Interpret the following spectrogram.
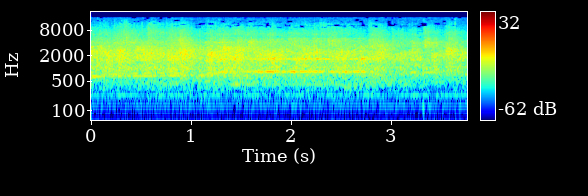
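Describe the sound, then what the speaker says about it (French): A congregation claps together in a church service, steady sustained applause filling the room with no voices rising above it. "Est-ce que tu peux acclamer?"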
